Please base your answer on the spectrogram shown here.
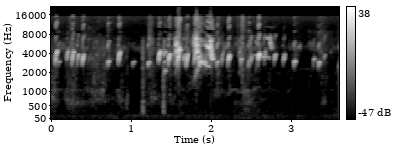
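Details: Goldfinch song for imitation training: quick series of sharp high chirps leading into a dense, buzzy twittering burst, then more evenly spaced bright notes.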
